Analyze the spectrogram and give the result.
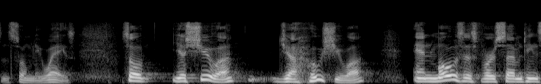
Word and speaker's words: Yeshua: It's Yeshua. in the Hebrew, that's the way they pronounce it. They don't pronounce it Joshua like we do. They pronounce it Yeshua, Jesus, same name.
